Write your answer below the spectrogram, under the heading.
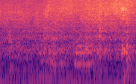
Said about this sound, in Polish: Oczywiście nadal mieszamy.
